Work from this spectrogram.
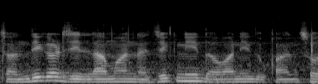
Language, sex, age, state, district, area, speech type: Gujarati, male, 18-30, Gujarat, Aravalli, urban, read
